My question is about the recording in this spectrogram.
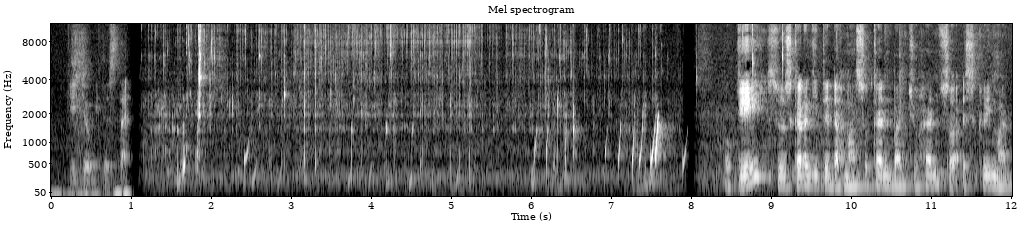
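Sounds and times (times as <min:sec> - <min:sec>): bubbly plops: 0:01.1 - 0:08.0
liquid pouring and splashing: 0:01.1 - 0:08.0.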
